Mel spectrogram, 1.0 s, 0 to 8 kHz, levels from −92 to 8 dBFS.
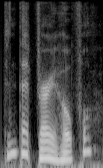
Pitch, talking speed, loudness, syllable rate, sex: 130 Hz, 230 wpm, -16 LUFS, 7.5 syllables/s, male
